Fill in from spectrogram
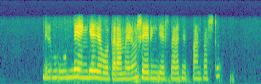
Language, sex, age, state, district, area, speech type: Telugu, female, 30-45, Telangana, Warangal, rural, conversation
